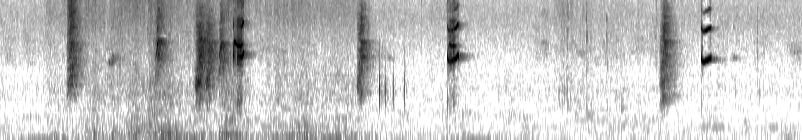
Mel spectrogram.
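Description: Swallows at a nest giving short, sharp chirps and twitters, a few single calls spaced a second or two apart, some as quick falling whistles.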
